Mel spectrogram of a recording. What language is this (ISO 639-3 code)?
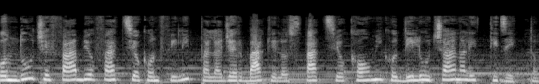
ita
